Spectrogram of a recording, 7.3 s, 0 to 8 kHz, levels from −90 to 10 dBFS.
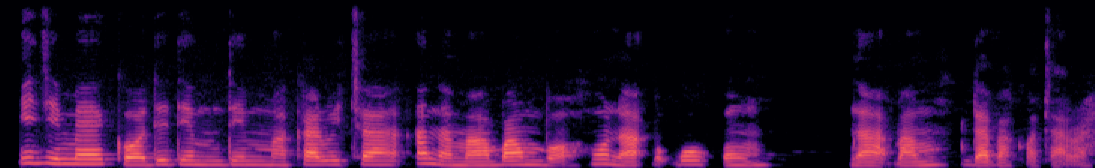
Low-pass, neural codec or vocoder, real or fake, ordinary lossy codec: none; none; real; none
